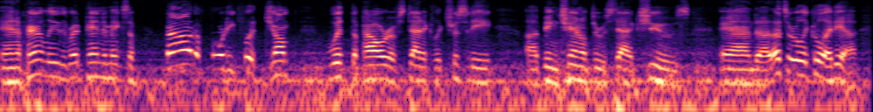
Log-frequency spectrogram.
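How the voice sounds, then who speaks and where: A man's voice: on the high side, lively intonation, fairly quick, noisy background. A man hosting a casual solo review podcast, rambling and thinking aloud as he works through his notes. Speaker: podcast host reviewing an audio drama.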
